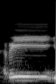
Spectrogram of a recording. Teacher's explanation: kalau kasrah di ee tipiskan ditarik rahangnya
